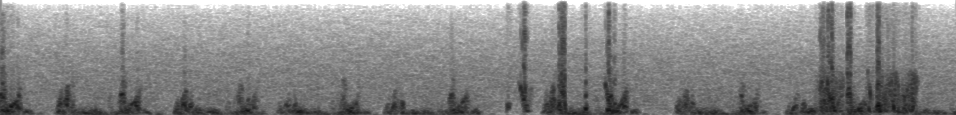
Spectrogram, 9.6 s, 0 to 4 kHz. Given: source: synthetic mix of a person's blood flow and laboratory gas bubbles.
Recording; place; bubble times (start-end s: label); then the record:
Doppler ultrasound of blood flow; precordium
0.04-0.15 s: bubbles
5.05-5.12 s: bubbles
5.18-5.33 s: bubbles
5.54-5.67 s: bubbles
5.82-5.91 s: bubbles
6.03-6.19 s: bubbles
8.13-8.55 s: bubbles
8.65-9.20 s: bubbles
From the record:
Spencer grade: 2 (many but less than half of the cardiac periods contain bubble signals, singularly or in groups); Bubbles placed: anywhere in the cardiac cycle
